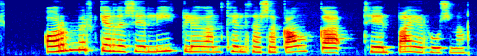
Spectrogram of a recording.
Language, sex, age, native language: Icelandic, female, 12, Icelandic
